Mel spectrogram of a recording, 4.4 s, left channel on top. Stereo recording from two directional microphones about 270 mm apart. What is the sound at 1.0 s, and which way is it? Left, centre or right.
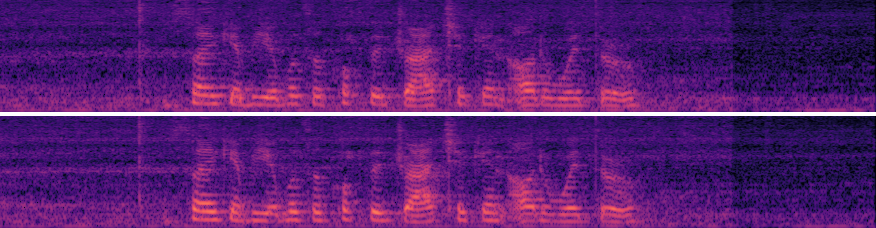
Speech, right.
